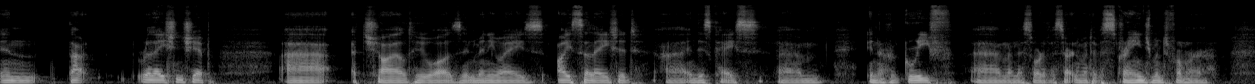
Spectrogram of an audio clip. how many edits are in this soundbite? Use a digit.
2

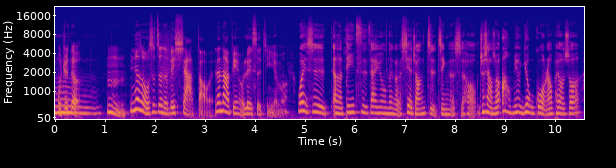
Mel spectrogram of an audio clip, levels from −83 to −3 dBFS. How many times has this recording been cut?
0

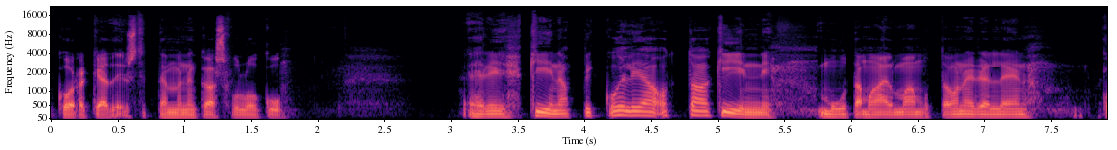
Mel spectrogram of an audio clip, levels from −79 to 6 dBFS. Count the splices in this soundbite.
0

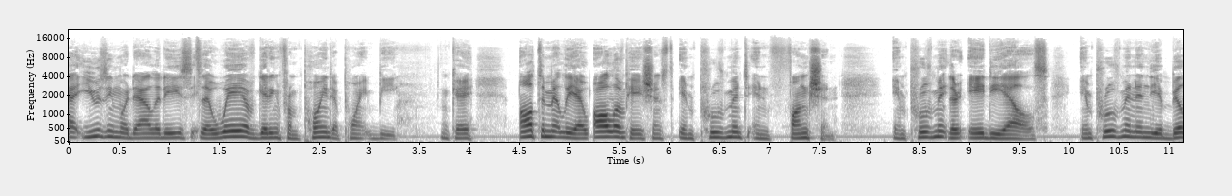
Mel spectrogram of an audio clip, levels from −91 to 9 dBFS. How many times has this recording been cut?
6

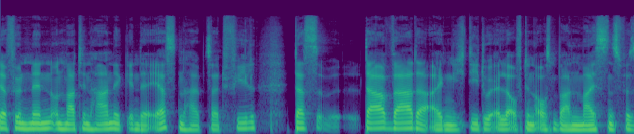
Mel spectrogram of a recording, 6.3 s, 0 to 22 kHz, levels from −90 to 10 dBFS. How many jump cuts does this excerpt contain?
1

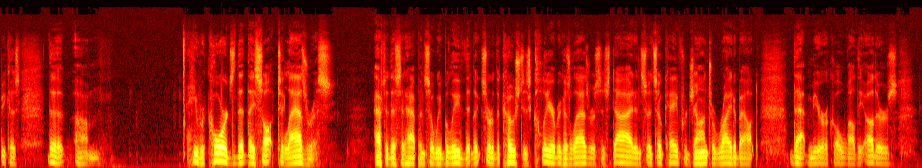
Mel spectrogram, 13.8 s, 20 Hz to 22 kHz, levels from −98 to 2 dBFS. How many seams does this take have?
2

